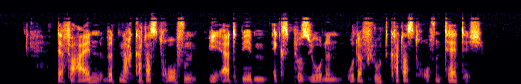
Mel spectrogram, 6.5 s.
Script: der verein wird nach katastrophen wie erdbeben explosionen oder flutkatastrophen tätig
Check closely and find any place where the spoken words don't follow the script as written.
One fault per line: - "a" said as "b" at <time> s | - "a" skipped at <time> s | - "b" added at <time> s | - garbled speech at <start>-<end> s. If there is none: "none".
none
